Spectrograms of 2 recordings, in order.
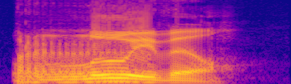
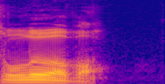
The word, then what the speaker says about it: Louisville: Teams expected to be favored in 12 games are Alabama, Georgia, Michigan, Washington, and, drum roll, Louisville. – What? – Yes. It blew my mind. – You had to have said that wrong. – It blew my mind. I did. It's Louisville. It's Louisville. Louisville.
